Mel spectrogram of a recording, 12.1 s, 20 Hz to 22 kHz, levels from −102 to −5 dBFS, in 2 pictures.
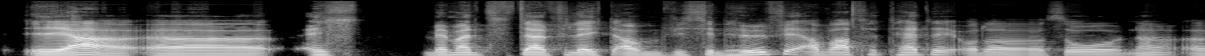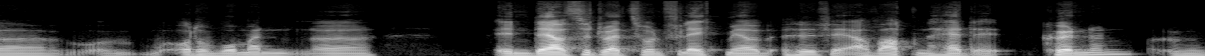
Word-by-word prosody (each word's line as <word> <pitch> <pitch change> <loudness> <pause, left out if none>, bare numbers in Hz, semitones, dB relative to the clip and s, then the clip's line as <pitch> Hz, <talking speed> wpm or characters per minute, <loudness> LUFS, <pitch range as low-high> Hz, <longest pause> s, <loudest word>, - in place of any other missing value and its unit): Ja, 110 -1 +6 0.2
äh, 120 - 0
echt, 125 - -4 0.3
wenn 125 +1 +1
man 130 -1 +3
s 130 - -18
da 125 -2 +7
vielleicht 125 -3 +1
auch 115 -1 +2
'n 115 - -8
bisschen 110 +1 -6
Hilfe 135 +8 +2
erwartet 125 +3 -1
hätte 130 0 -2
oder 115 -1 -4
so, 120 +1 -3
ne, 125 +4 -8 0.5
äh, - - -25
o - - -18
oder 115 -3 -7
wo 110 +1 -3
man, 115 -5 -8
äh, 105 0 -9 0.7
in 110 -1 -3
der 120 0 +7
Situation 120 -3 -2
vielleicht 115 0 -3
mehr 105 -3 -3
Hilfe 120 0 -5
erwarten 110 -1 -4
hätte 105 -1 -5 0.2
können, 145 +7 -1 0.2
äh, 105 -1 -11
115 Hz, 165 wpm, -23 LUFS, 110-125 Hz, 0.7 s, da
